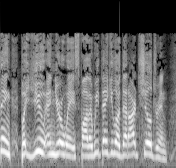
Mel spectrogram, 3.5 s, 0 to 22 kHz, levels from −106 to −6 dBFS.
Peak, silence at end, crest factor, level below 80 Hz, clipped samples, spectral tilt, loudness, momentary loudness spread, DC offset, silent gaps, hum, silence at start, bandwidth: 0 dBFS; 0.2 s; 12 dB; -54 dBFS; under 0.1%; -4.5 dB/octave; -12 LUFS; 4 LU; under 0.1%; none; none; 0 s; 11 kHz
